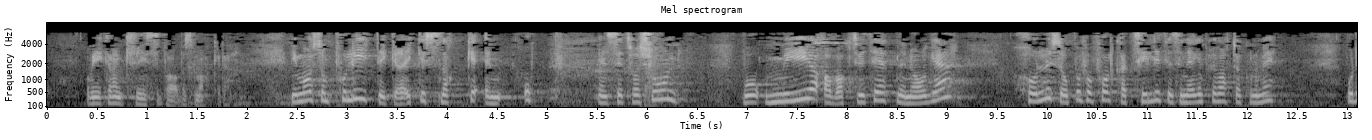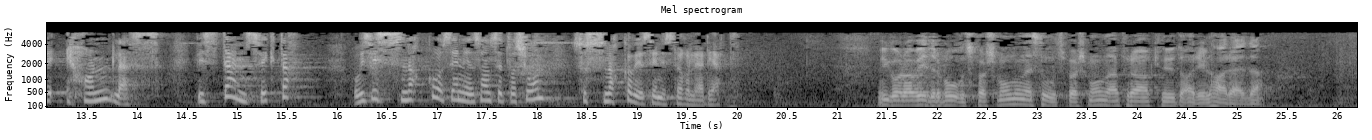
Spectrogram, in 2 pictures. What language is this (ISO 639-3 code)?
nor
